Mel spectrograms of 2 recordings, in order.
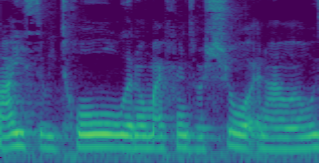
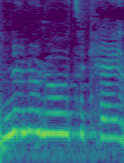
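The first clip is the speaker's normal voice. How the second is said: much higher and louder, brushing it off; deflecting a compliment; 12 dB louder, faster than usual. Retold or imitated. Someone brushing off praise, the Australian way, high and loud. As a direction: wave the compliment away, squeaky and loud. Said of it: "That's so Australian".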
